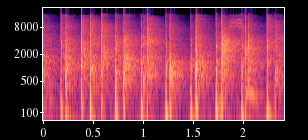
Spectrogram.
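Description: Applause welcoming a guest songwriter comes as crisp, sharp hand claps in a quick, fairly even rhythm, loud and distinct rather than a dense crowd roar, with no talk.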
